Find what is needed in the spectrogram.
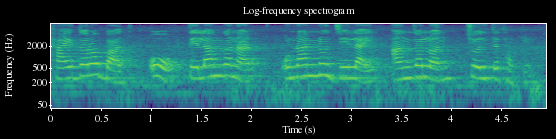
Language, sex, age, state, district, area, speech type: Bengali, female, 18-30, West Bengal, Paschim Medinipur, rural, read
